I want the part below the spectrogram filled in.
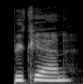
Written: bykerne

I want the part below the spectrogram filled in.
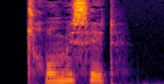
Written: trommesæt

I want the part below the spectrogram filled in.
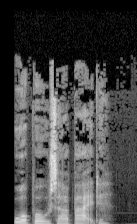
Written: ordbogsarbejde

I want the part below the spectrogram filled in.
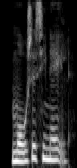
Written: morsesignal

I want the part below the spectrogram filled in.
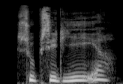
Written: subsidier

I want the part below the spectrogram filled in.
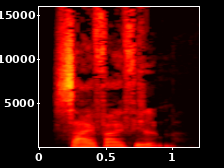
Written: sci-fi-film

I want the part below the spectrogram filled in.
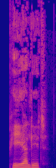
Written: pærelet

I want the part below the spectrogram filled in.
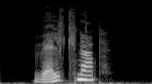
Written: valgknap

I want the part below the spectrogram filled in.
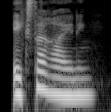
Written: ekstraregning

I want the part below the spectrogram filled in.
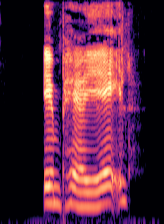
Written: imperial

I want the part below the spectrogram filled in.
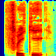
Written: frigive

